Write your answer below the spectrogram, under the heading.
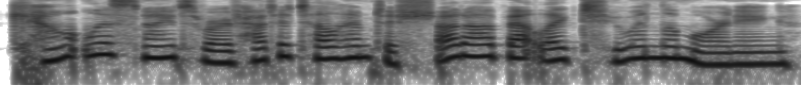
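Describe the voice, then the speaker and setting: A woman's voice: a little high, animated, normal speed, a little mellow, dry recording, studio quality, natural voice. A woman playing a friend's teasing older sister in a casual, intimate ASMR roleplay, chatty, playful and reassuring.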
